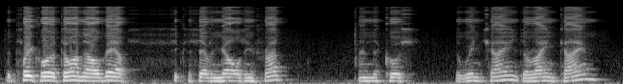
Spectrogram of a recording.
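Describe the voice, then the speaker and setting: An older man reviewing a local football match in casual, halting talk full of restarts, recorded on a close webcam in a small room. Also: fairly high pitch, steady tone, darkish tone, poor audio. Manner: rambling, halting, self-correcting. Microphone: webcam at close range.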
